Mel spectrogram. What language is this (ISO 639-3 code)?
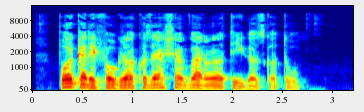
hun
